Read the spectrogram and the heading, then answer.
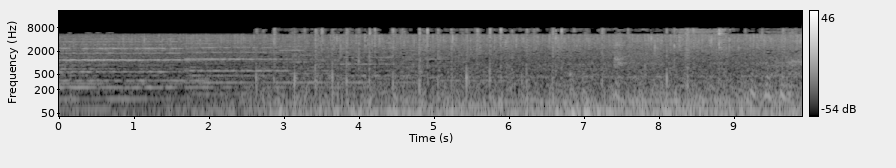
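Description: Steady rain falls throughout, a dense hiss of countless drops with crackling patter on a surface, constant, with a faint tonal hum early on and no talking.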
